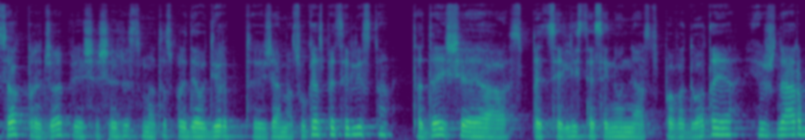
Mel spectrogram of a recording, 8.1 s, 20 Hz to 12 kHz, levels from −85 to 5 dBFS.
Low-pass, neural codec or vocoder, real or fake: 10.8 kHz; none; real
